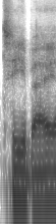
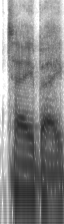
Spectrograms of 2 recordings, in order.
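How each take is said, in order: First: T-Bay, first part rhyming with "see"; spelt-out T-Bay. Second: Tay-Bay, first part rhyming with "day"; pronounced TAY-bay. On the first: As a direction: say T-Bay with the letter T, "tee". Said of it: "but it's spelt T-Bay". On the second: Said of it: "but it's pronounced". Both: Shown as a demonstration.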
